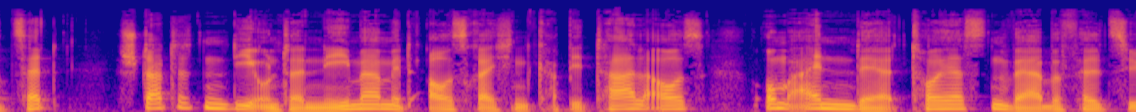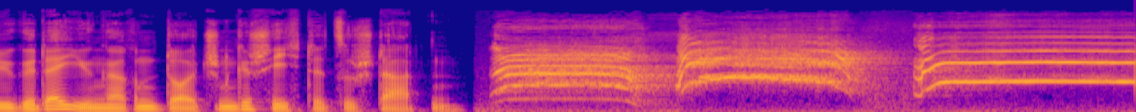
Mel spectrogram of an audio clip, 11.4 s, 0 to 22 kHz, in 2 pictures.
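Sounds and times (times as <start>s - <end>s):
speech: 0.0s - 8.6s
ecstatic screams from an online shop TV ad: 8.2s - 11.3s.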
